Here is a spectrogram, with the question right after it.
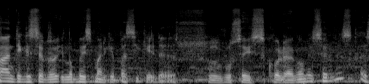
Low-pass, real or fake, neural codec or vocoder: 14.4 kHz; fake; vocoder, 44.1 kHz, 128 mel bands, Pupu-Vocoder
